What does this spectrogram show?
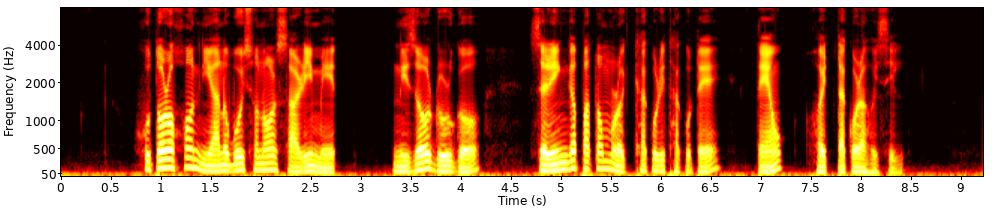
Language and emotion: Assamese, neutral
